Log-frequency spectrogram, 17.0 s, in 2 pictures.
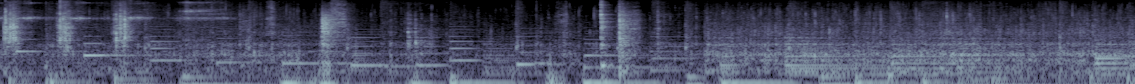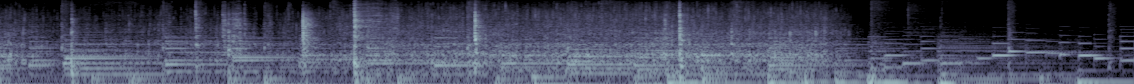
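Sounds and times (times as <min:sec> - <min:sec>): meat sizzling in a pot: 0:00.0 - 0:15.0
background music: 0:00.0 - 0:17.0
spatula scraping a pot: 0:10.0 - 0:12.2.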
